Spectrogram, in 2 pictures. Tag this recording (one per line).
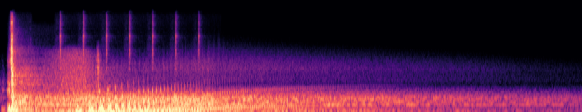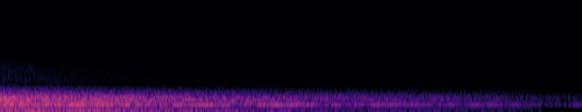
machine
on-off
artificial
fx
off
science-fiction
sfx
turn
sci-fi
